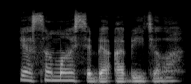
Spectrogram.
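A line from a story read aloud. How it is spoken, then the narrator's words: Girl whispering. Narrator (Russian): прошептала девушка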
